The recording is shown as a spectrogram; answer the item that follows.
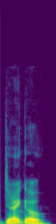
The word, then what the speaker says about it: Django: that movie Jango the Django come on man the D is silent so you know 25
